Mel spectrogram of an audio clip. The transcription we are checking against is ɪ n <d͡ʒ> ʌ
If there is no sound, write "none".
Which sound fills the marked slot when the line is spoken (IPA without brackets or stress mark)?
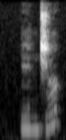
d͡ʒ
